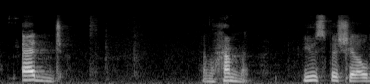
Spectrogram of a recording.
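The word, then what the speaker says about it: ج: Not ag. Yes. There is no gim in Arabic. It is aj. Aj. Aj. It seems like it comes from the middle of the mouth. Aj.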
